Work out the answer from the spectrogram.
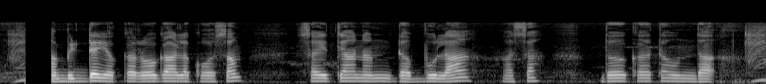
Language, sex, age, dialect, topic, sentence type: Telugu, male, 18-24, Southern, agriculture, statement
